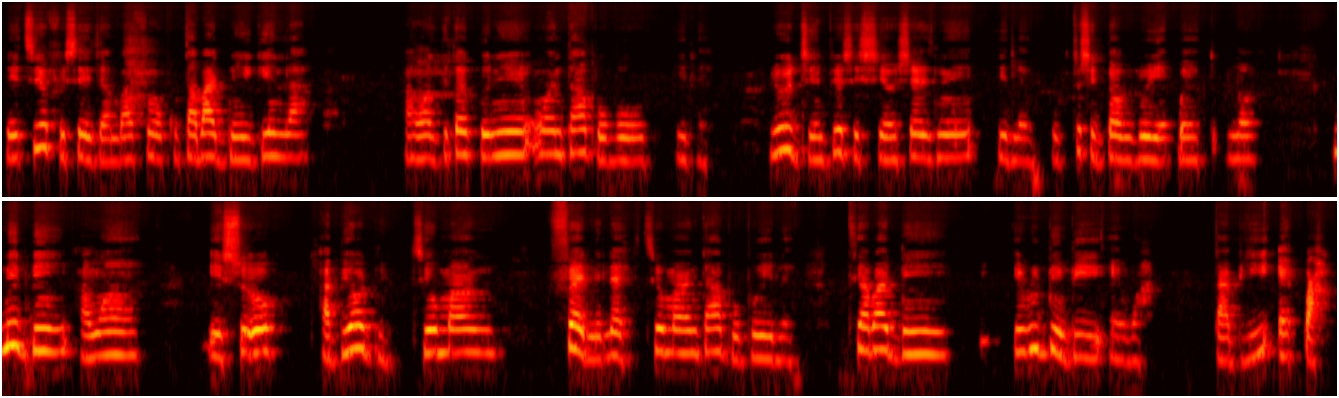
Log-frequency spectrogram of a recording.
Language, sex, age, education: Yoruba, female, 15-29, tertiary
